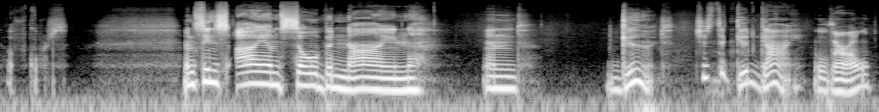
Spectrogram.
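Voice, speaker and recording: A man playing a jealous, dominant anime boyfriend in an ASMR roleplay, teasing and menacing, with a deliberate delivery that dips into whispers. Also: mid-range voice, a bit bright, no room sound, clean studio sound. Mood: condescending, coaxing.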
